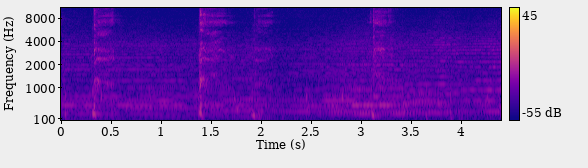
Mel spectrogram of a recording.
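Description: An elderly chairman coughs in a hospital setting: a few short, separate coughs spread over several seconds, set against a sustained musical score.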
